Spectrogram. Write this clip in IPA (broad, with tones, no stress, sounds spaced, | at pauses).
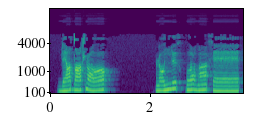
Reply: ɖ ɛ˨˥ dˤ u˨˥ sˤ ɳ ɔ˨˥ | ɳ ɔ˨˥ ɲ ø˧˥˧ x p o˧˥˧ ðˤ ɑ̃˥ x ɛː˧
